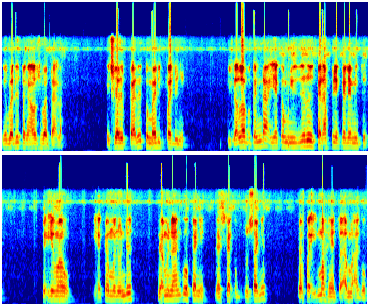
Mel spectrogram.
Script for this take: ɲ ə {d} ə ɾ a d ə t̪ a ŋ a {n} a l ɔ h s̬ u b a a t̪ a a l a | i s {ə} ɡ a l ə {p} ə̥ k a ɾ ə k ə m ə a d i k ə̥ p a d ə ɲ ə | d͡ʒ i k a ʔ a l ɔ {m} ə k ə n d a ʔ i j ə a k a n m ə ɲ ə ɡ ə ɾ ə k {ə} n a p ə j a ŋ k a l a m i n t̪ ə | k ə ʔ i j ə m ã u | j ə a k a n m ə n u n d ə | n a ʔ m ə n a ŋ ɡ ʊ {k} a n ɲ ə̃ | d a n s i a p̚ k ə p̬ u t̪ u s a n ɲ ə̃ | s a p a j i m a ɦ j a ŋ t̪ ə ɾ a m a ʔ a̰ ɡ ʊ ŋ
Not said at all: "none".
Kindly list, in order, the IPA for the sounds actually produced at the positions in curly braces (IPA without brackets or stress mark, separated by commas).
b, n, ə, p, b, a, k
